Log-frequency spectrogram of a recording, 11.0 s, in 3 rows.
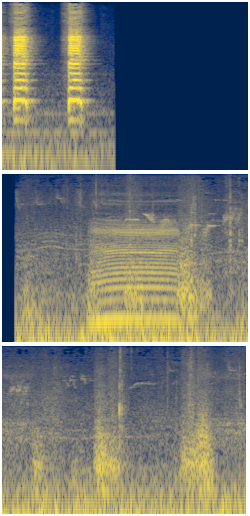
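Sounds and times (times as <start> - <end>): outdoor background noise: 0.0 - 1.7, 3.9 - 11.0
cow mooing: 5.0 - 6.6.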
